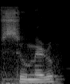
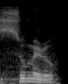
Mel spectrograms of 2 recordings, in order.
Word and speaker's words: Sumeru: My pronunciation of Japanese sounding words have been altered because of the correct pronunciation of Sumeru. Like I thought it was Sumeru, but it's actually Sumeru.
